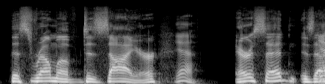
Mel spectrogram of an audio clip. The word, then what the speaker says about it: Erised: Erised, is that how you say it?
